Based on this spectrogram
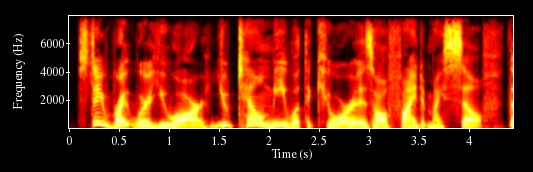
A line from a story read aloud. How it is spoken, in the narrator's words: said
